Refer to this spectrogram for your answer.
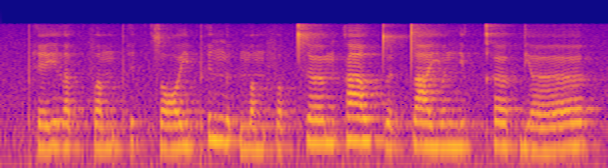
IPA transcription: pʰ e˨˥ j l ɐ˨˥ k̚ f ɐ˨˧ m pʰ ɪ˧ k̚ t͡s ɔː˨˥ j pʰ ɪ˥ ŋ ɵ˨ t̚ m ɐ˨ m f ɐ˨ p̚ t͡s œː˥ m k aː˥ w t̪ ɵ˨ t̚ t̪ aː˧ j ɵ˧ n j ʊ˨ k̚ t̪ʰ œː˧ k̚ j œː˨˥

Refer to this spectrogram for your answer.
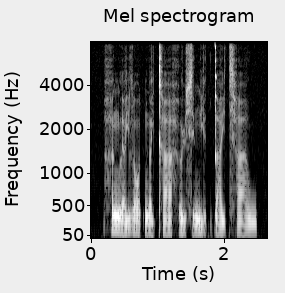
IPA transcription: h ɐ˥ ŋ l ɐ˨˥ j l ɔː˧ t̚ ŋ ɐ˨ j kʰ aː˨˧ h ɵ˧ ɥ s ɪ˨˥ ŋ j ɪ˨˥ k̚ t̪ aː˨˩ j t͡sʰ aː˨˩ w

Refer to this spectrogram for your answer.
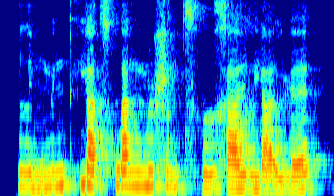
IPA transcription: l ḭ˨˩ ŋ m y˧˥ n pʰ j ä˥˩ t͡sʰ w a˥ n m y˥ ʂ ə˥˩ n t͡sʰ ɹ̩˧˥ x a˧˥ ɪ̯ l j ä̰˨˩ l ɥ ɛ˧˥

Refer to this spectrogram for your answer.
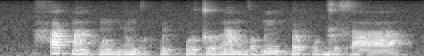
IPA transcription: h a˦ k͡p ã˧ k͡p ũ˧ b ĩ˧ ɡʷ ɛ˨ k͡p ɨ˦˨ k͡p u˨˦ t u˨ l ã˦ ɡʷ ə˨ ɓ ĩ˦ k͡p ə˧ f u˨ ɡ ɨ˨ s aː˨

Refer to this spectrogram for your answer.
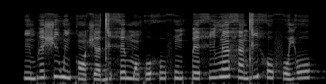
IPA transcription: ĩ˨ b e˧ ʃ i˧ w ĩ˨ k ɔ̃˨ ʃ ɛ˨ d i˧ h e˧ m ɔ̃˨ k o˨˦ h u˧ f ũ˧ k͡p e˧ h i˦ l ɛ̃˦ h ɛ̃˧ d i˦ h o˧ f o˦ j o˦

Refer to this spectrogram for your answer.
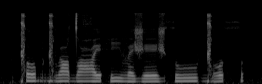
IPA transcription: ǁ o b ɡ͡ǁ uː dˤ u ʕ e h i β ɛ ʒ eː ʒ θ uː ɡ͡ǁ o θ

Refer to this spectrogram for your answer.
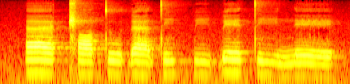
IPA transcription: æ˥˧ ǁ ɒ˧ t u˧˩ ɗ æ˧˩ t i˧ k͡p i˧˩ ɓ e˥ t i˧˩ n e˧˩

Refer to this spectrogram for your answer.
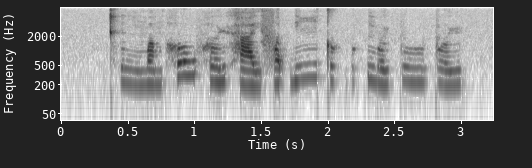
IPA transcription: kʰ ɪ˨˩ ŋ m ɐ˨˩ m h o˥ w h ɵ˨˥ ɥ h aː˨˩ j f ɐ˧ t̚ j iː˥ t̪ ʊ˨ k̚ w ʊ˥ k̚ m ɵ˨˥ ɥ p uː˧ p ɵ˨˧ ɥ

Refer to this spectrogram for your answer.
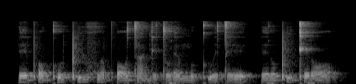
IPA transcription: e pʼ ɔ kʷʼ ɘ pʼ i xʷ a pʼ ɔ t a ɡ e t o ɾ ɛ ŋʷ e kʷʼ e t e | e ɾ o pʼ i kʼ e ɾ ɔ

